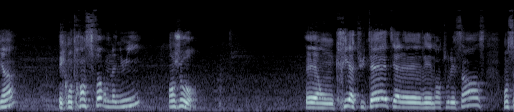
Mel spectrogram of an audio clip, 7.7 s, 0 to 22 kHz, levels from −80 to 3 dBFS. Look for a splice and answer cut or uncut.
cut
